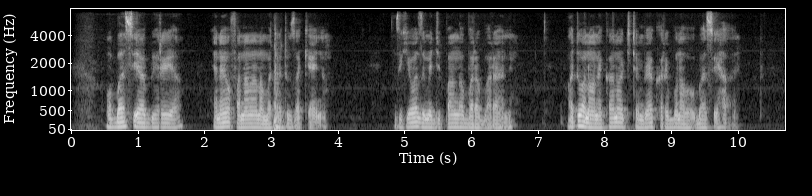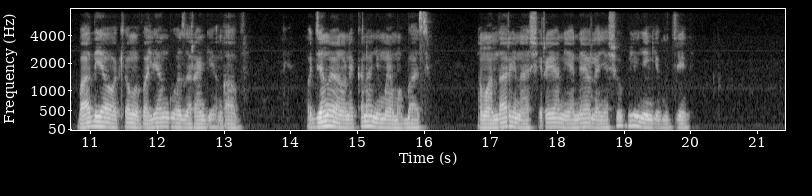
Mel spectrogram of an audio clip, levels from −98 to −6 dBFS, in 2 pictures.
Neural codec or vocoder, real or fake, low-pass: none; real; 7.2 kHz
